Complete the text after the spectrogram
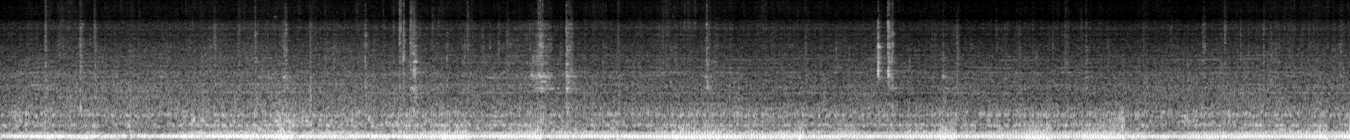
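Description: A tractor engine drones steadily close by.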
